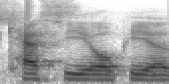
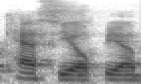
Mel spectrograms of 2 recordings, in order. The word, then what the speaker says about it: Cassiopeia: of Cassiopeia and um which is Cassiopeia the queen or Cassiopeia both ways to pronounce it are correct but um we can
